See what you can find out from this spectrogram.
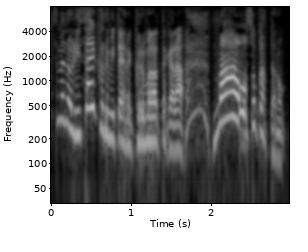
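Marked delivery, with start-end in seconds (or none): none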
